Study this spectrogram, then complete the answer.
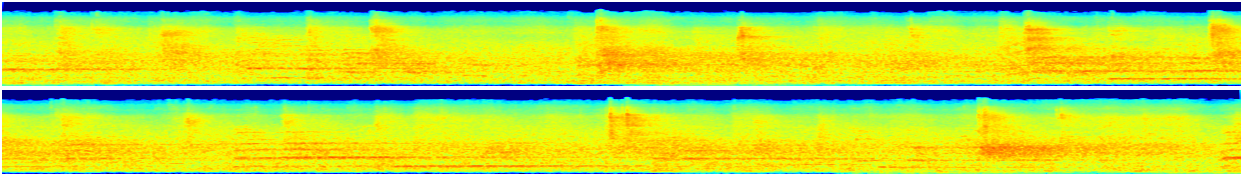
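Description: Skate blades scrape and carve on ice.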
